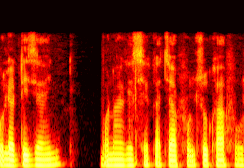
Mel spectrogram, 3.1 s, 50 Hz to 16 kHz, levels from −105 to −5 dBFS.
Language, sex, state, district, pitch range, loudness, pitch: Bengali, male, West Bengal, Malda, 115-120 Hz, -20 LUFS, 120 Hz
